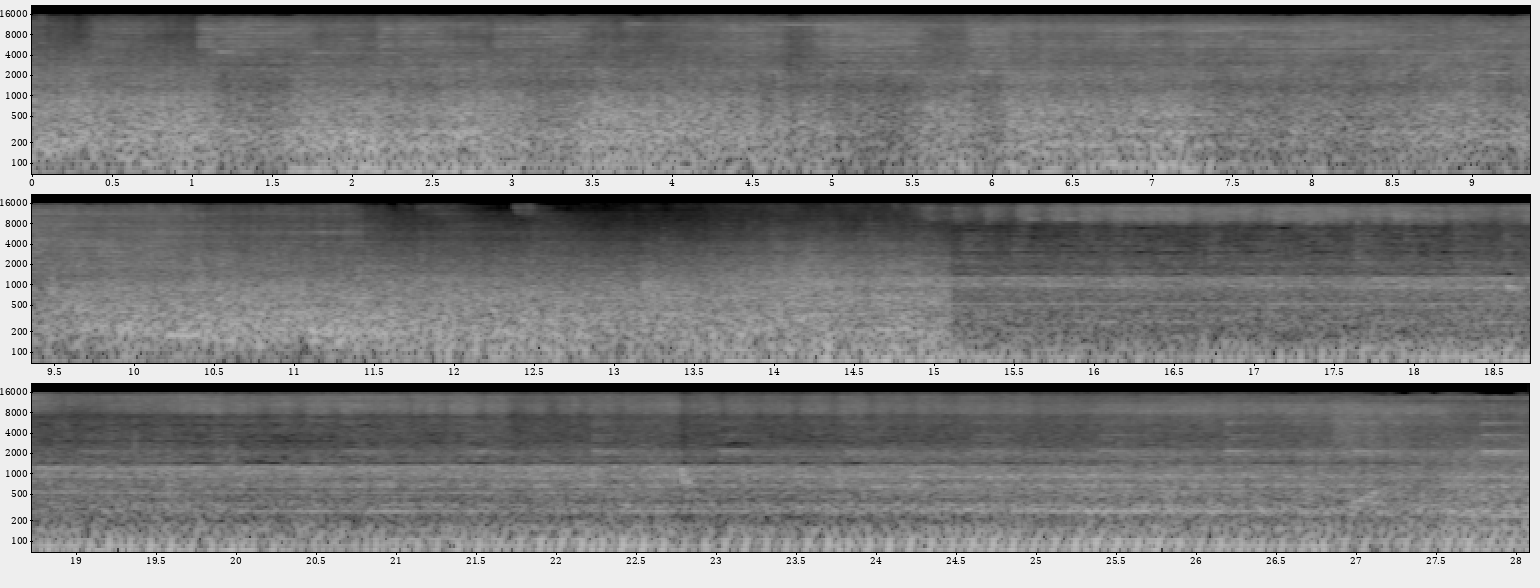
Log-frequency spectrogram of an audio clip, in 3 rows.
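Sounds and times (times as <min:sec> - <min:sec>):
freight cars rumbling over rails: 0:00.0 - 0:28.0
high wheel squeal: 0:01.0 - 0:10.3, 0:15.1 - 0:28.0.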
